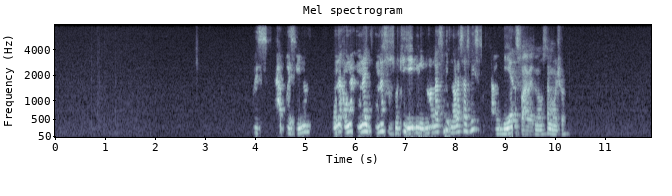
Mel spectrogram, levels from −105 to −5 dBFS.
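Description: Between 3.94 and 9.23 s the speech dips and breaks up in five stretches, at 3.94–5.12, 5.53–7.57, 7.79–7.94, 8.53–9.0 and 9.17–9.23 s, the deepest falling roughly 25 to 30 dB. This is likely speech suppressed in double talk, with the echo canceller turning down this side's talker along with the loudspeaker echo.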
